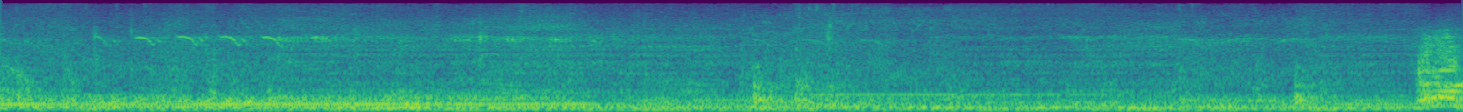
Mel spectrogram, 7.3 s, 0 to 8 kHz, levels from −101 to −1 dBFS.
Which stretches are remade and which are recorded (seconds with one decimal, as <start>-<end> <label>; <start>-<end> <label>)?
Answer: 0.0-1.4 recorded; 1.4-3.7 remade; 3.7-4.8 recorded; 4.8-5.9 remade; 5.9-6.6 recorded; 6.6-7.3 remade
